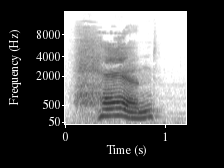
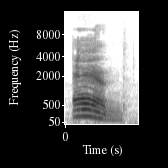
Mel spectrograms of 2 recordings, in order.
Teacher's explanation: that air sound now this may not pertain to you but many foreign speakers tend to drop that air sound when a word begins with the letter h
